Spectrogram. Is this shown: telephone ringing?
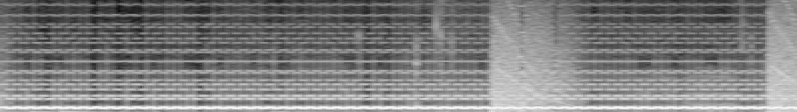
yes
